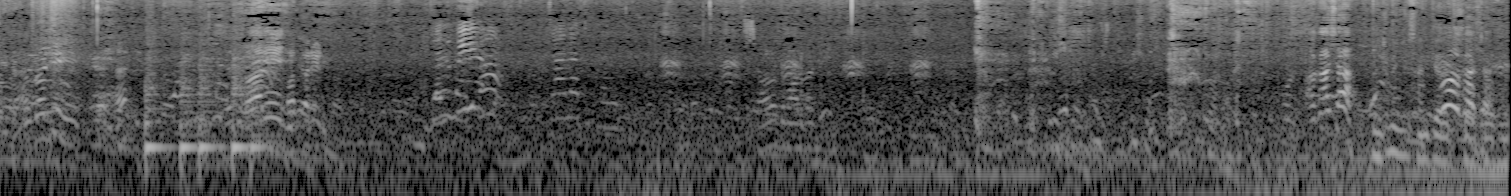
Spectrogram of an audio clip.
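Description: Several men talk with animation close by, outdoors.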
